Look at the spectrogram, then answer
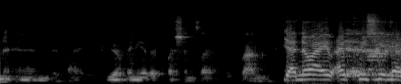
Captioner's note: speaks faintly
